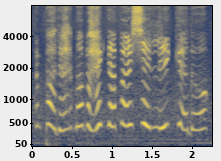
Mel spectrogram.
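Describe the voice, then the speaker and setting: An actress playing a frightened young daughter in a dubbed drama, crying and stammering pleas. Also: female voice, very high-pitched, fairly even intonation, slight background noise. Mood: panicked pleading. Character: frightened young woman, guilt-ridden daughter.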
